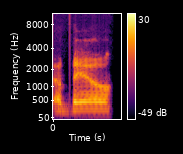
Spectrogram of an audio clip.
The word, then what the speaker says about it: Abel: Well, it's A-B-E-L. I don't know how you pronounce it, Abel, Ebel.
